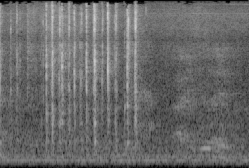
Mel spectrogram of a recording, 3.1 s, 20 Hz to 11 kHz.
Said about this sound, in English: then this miracle came along, the IBM Selectric 3. That's the IBM Selectric 3. Cast aluminum, weighed about 75 pounds.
